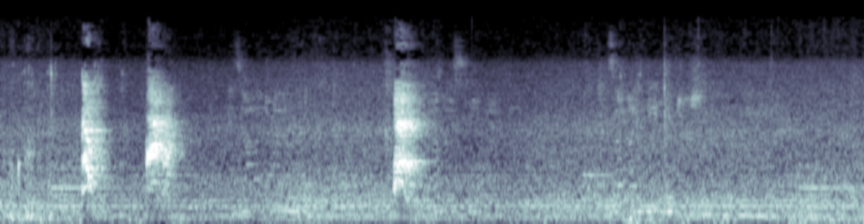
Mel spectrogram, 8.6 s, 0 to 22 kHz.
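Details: Short sharp puppy barks from 86-day-old Shiba Inu pair Niro and Kyno, sleepy: two close barks within the first two seconds, one more at four seconds, then only faint background noise.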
